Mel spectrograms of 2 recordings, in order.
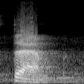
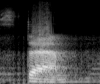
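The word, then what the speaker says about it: stamp: সো টি লেটারের পূর্বে যদি একটা এস থাকে তখন আমরা এটাকে ট এর মতো উচ্চারণ করব, তখন আর ঠ এর মতো বলবো না। স্ট্যাম্প কিন্তু বলবো না, বলবো হচ্ছে স্ট্যাম্প, স্ট্যাম্প, স্ট্যামিনা, স্টিল।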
